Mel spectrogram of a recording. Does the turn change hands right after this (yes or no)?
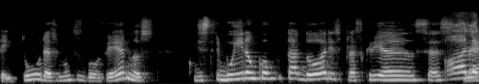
yes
